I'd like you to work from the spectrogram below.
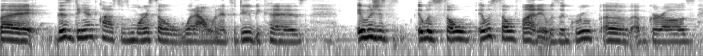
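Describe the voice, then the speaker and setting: The voice is somewhat breathy, with ordinary pitch variation. Its pace is fairly slow. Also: woman, medium pitch for a woman. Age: 30s. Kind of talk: casual story time talk to camera. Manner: casual, conversational, with many fillers.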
